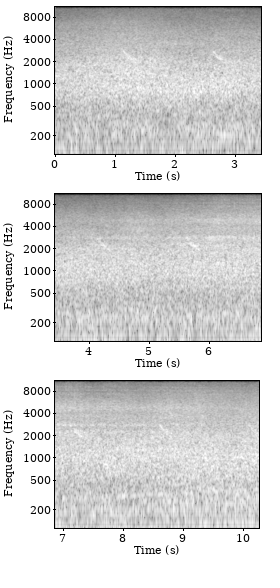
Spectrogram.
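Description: Road traffic running steadily, with a low engine rumble that swells about two-thirds of the way in as a vehicle goes by.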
